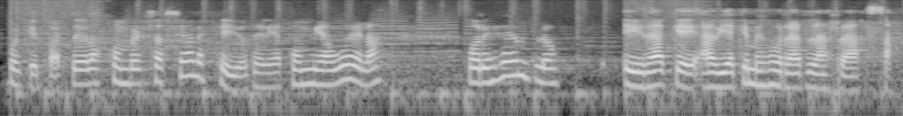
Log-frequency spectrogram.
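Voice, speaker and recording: A woman's voice: lowish voice, animated, normal speed, mellow, soft background music. A woman with a Puerto Rican accent telling personal experiences casually in an interview, often seeking agreement. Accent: Puerto Rican Spanish. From Puerto Rico. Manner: conversational, seeks agreement with tag questions. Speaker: art educator being interviewed.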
